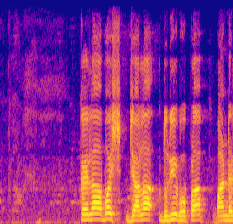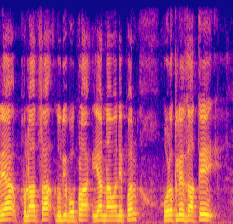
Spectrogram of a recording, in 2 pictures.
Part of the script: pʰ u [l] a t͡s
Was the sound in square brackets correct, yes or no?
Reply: yes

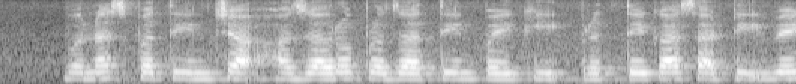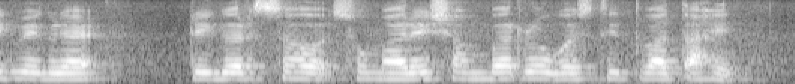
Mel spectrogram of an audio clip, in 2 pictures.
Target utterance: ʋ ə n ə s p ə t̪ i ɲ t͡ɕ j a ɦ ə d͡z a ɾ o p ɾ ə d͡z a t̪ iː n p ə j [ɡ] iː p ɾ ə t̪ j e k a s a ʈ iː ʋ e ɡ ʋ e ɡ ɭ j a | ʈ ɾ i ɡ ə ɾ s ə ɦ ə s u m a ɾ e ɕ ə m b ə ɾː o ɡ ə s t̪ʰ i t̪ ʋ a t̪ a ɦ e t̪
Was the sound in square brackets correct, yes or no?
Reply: no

